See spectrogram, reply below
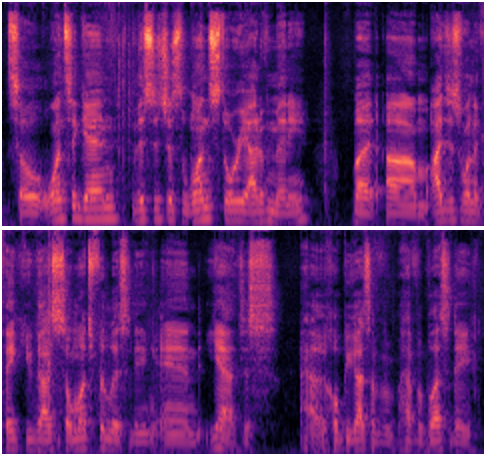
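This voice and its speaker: A man's voice: on the low side, fairly even intonation, normal speed. Man reading a picture book aloud. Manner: informal, stumbles over words while reading. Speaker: volunteer story reader.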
